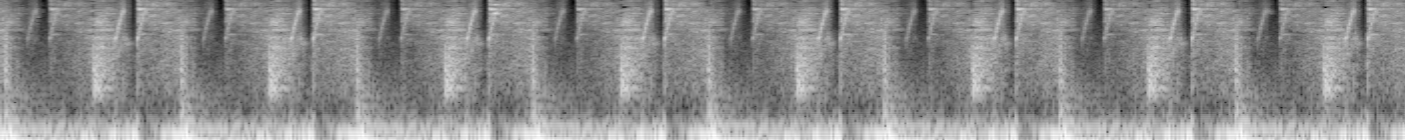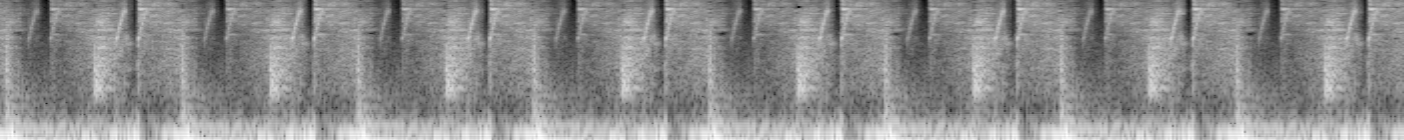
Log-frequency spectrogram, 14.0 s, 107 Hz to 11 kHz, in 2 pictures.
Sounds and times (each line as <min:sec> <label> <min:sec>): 0:00.0 beat 0:14.0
